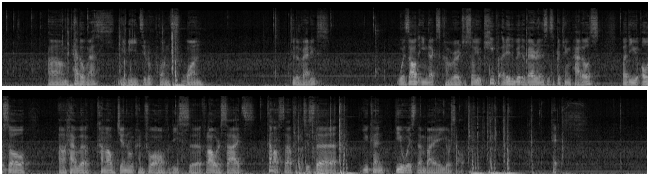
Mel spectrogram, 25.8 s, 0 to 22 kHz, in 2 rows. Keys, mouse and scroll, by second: 0.2 click, 0.8-5.9 drag, 5.9-6.8 middle drag, 6.8-8.1 drag, 8.1-9.4 middle drag, 9.4-10.8 drag, 10.8-12.6 shift+middle drag, 12.6-17.6 drag, 18.3-21.3 drag, 21.8-23.9 drag, 23.9-25.8 shift+middle drag.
